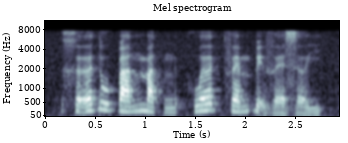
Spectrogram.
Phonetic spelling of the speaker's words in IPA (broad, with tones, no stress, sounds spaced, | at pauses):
x ə̰ː˧˥ ɗ u˧ ɓ a˨˦ n m a˨˩ t̚ ŋ ə˨˩ t̚ h w əː˦˥ t̚ f ɛ˨˦ m ɓ ḛ˧˨ v ɛ˨˩ z ə˧˩˨ j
